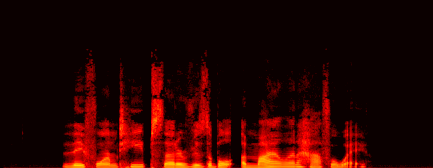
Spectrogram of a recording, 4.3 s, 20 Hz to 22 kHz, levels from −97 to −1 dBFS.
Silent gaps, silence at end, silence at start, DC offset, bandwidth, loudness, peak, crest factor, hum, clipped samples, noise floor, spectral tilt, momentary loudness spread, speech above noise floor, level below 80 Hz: none; 0.7 s; 0.65 s; under 0.1%; 14 kHz; -42 LUFS; -26 dBFS; 18 dB; none; under 0.1%; -87 dBFS; -4.5 dB/octave; 8 LU; 46 dB; -74 dBFS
